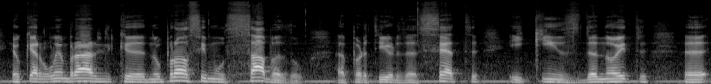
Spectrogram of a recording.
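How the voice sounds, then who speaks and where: A man's voice: medium pitch, slight background noise. A man with a European Portuguese accent hosting a live phone-in show, courteous and chatty, dropping in the odd English word. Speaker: call-in show host.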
